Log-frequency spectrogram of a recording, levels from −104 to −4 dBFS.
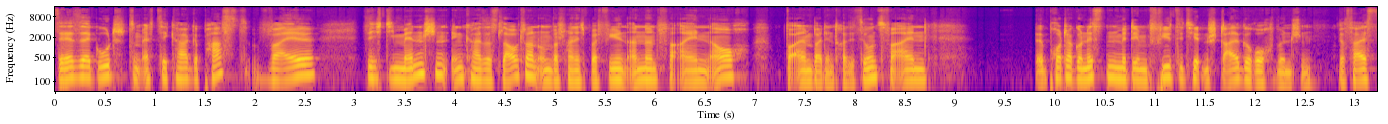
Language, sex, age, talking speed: German, male, 20-39, 150 wpm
